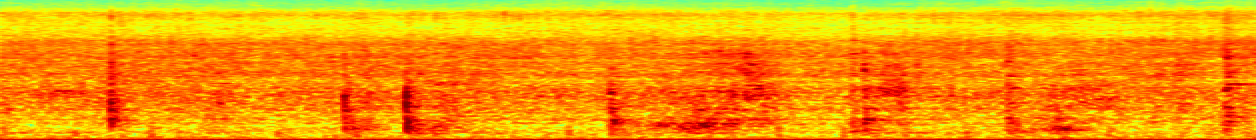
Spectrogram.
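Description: Achari chicken curry bubbling and sizzling in a pan as a spatula stirs it, with a steady hiss and several sharp clicks of the spatula against the pan. The curry is cooked down at the end of cooking.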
